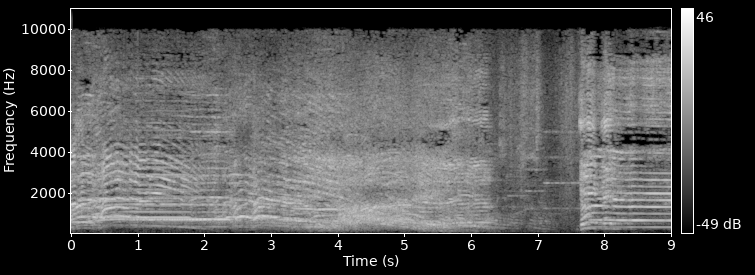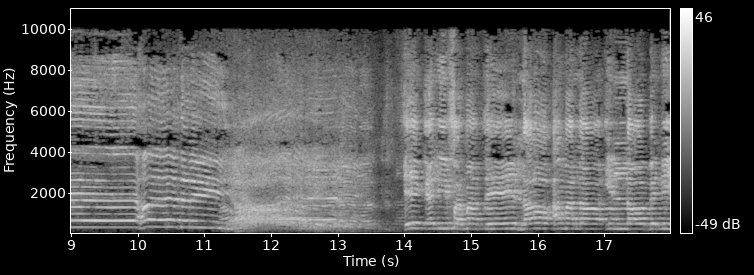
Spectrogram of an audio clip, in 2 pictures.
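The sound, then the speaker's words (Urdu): A crowd chants the Nara-e-Haideri slogan, Ya Ali: loud, sustained surges of massed voices, broken by two brief dips in volume before the chanting swells again. “ہم کیوں نہ نعرہ حیدری لگا کے یا علی کی صدا بلند کریں؟”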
